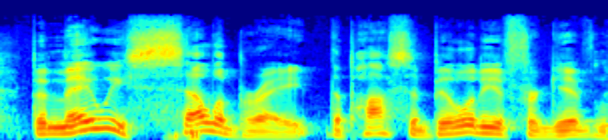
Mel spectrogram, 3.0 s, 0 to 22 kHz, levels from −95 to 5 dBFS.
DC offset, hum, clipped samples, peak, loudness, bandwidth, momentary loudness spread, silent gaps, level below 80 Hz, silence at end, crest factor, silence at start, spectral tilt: under 0.1%; none; under 0.1%; -4 dBFS; -19 LUFS; 15 kHz; 7 LU; none; -48 dBFS; 0 s; 16 dB; 0 s; -4.5 dB/octave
